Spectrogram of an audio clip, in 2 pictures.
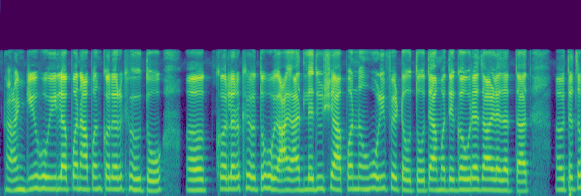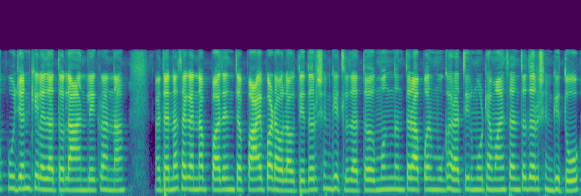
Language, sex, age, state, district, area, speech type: Marathi, female, 18-30, Maharashtra, Jalna, urban, spontaneous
